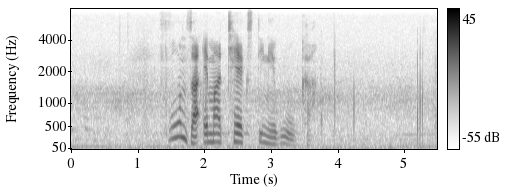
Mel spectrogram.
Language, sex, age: Swati, male, 22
